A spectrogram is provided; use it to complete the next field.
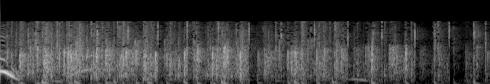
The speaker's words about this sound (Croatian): Jedan aplauz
